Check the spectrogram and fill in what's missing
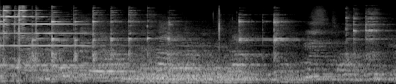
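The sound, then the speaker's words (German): A small hand bell rings in quick, repeated shakes, bright and metallic, the clanging continuing for several seconds over a murmur of people chatting at a storytelling café gathering. “Wo ist deine Glocke? Hallo, meine Glocke hier.”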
